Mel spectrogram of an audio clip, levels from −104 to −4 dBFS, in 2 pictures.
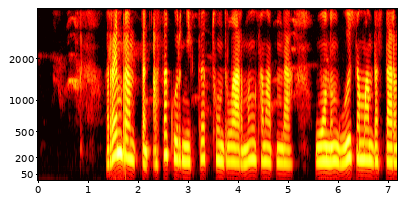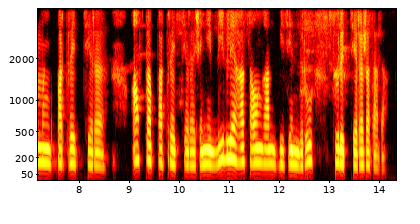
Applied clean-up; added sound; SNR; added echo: none; none; none; none.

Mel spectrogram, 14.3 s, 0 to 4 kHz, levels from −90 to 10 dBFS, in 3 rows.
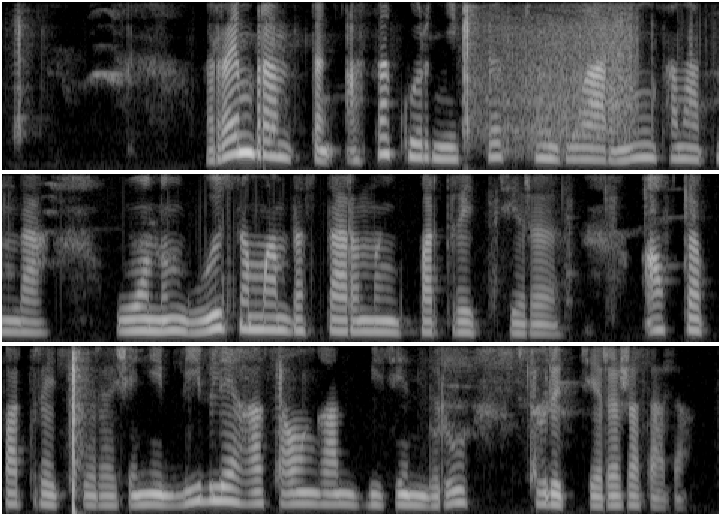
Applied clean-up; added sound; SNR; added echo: none; Fire; 12 dB; none.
